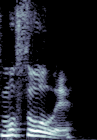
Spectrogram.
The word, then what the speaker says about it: Musolli: It's meant to be two L's, not three L's. But it's Musolli.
